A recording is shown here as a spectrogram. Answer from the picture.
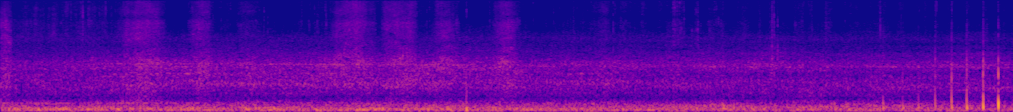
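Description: A hand rubbing flour over the carved face of a fallen headstone: soft brushing strokes over a low, steady rumble, with a few sharp clicks near the end.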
